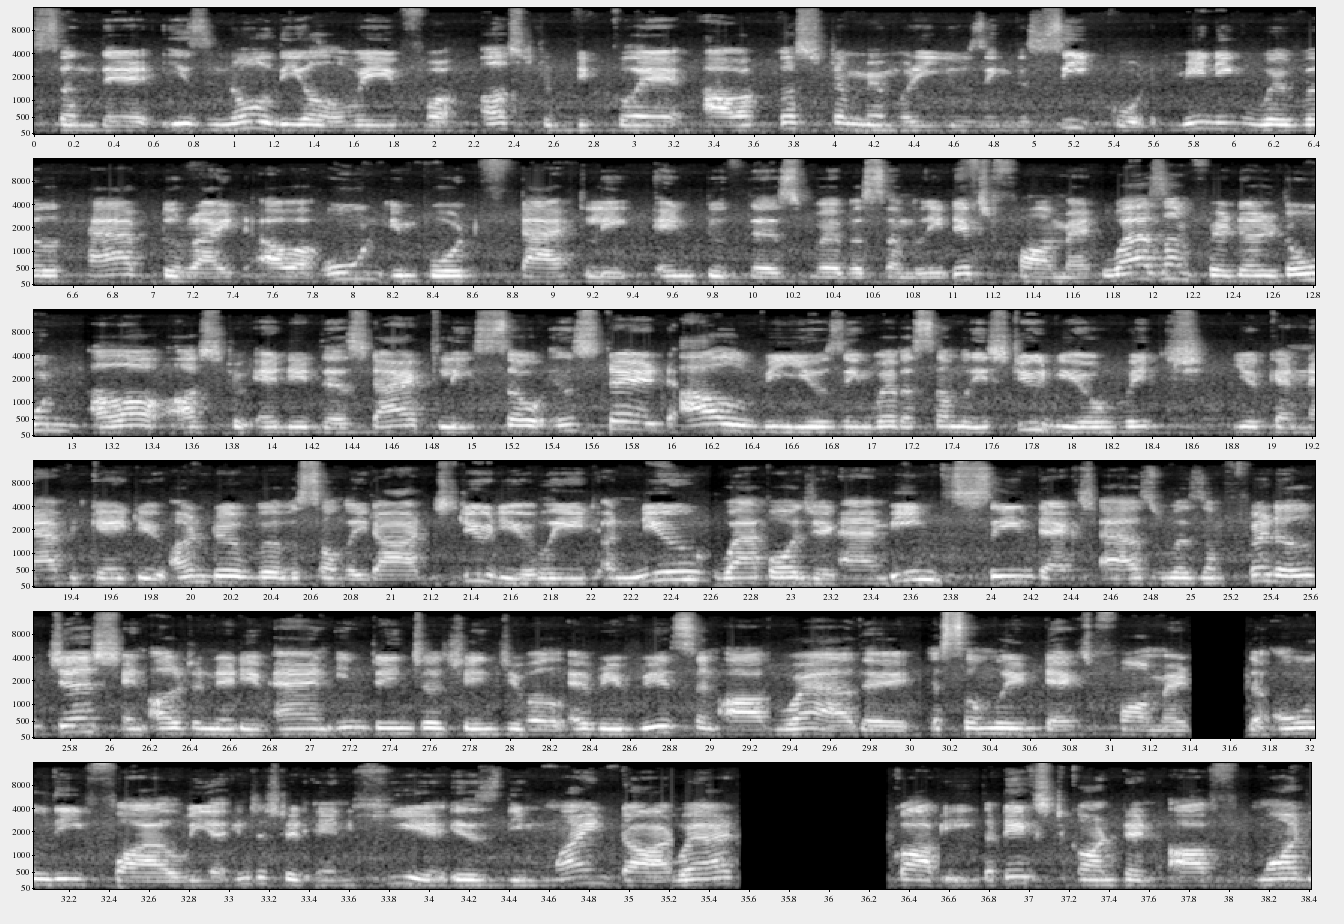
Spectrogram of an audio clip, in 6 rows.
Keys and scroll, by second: 16.4-17.7 typing, 18.8 Return, 19.2 Return, 37.5 super+c.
